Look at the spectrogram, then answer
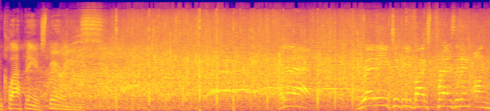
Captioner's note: cheers and applause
